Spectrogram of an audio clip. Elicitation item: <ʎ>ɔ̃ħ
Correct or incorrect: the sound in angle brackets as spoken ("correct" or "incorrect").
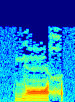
correct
